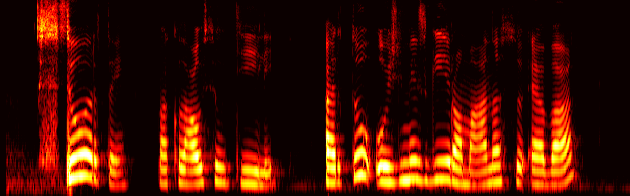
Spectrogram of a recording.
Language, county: Lithuanian, Šiauliai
